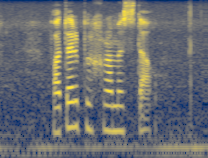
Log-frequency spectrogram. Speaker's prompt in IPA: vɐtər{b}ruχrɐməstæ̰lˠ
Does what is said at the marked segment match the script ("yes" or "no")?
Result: no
